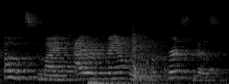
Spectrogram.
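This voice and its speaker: Grumbling, deadpan hunter played by a woman, amateur improv, fairly high voice in a reverberant room. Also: fairly quick, a little hiss or hum. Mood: disappointed.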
